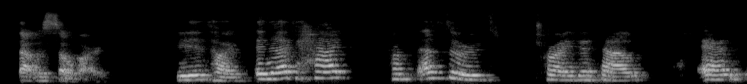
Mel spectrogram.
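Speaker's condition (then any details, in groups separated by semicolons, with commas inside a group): Cerebral palsy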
